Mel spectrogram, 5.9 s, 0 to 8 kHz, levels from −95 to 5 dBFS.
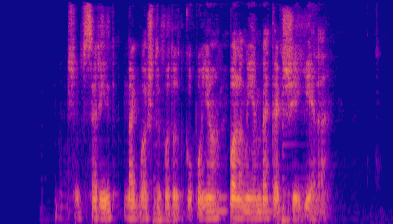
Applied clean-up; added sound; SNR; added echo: neural mask model DeepFilterNet 3.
